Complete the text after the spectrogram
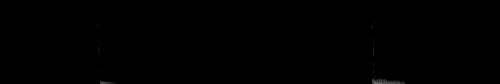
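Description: A short game menu tone sounds twice.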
